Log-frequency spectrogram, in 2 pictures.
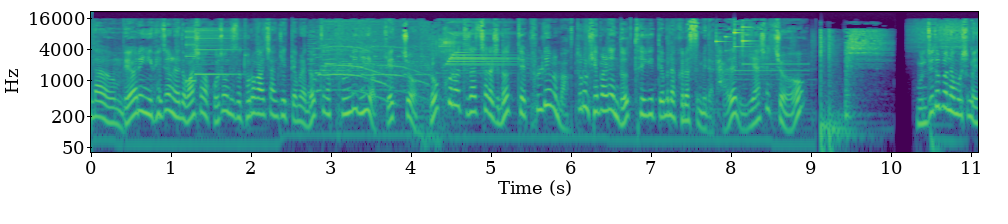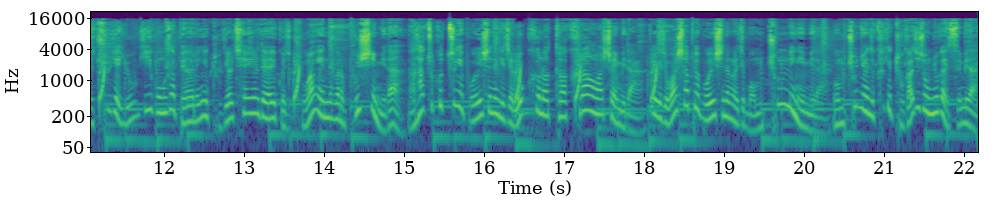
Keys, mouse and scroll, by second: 1.0-1.6 middle drag, 2.0 click, 2.9 click, 3.3 click.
